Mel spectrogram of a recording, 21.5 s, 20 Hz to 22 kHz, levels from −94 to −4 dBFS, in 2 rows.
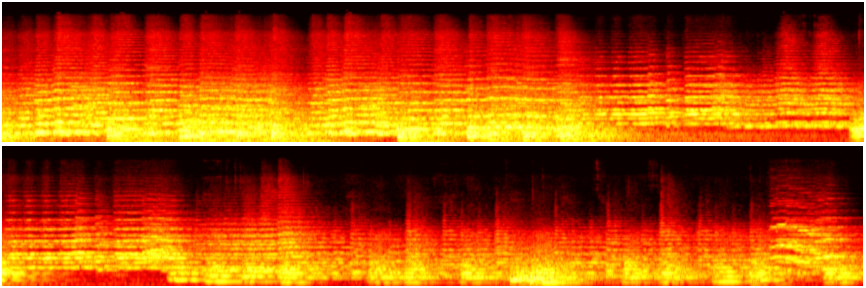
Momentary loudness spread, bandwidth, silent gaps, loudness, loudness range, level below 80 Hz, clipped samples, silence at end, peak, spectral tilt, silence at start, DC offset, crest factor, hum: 10 LU; 13.5 kHz; none; -20 LUFS; 7 LU; -38 dBFS; under 0.1%; 0 s; -4 dBFS; -7.5 dB/octave; 0 s; under 0.1%; 14 dB; none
